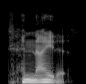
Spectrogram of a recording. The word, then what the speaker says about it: tinnitus: that it was not with an eye it's tinnitus okay you know who had a very bad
